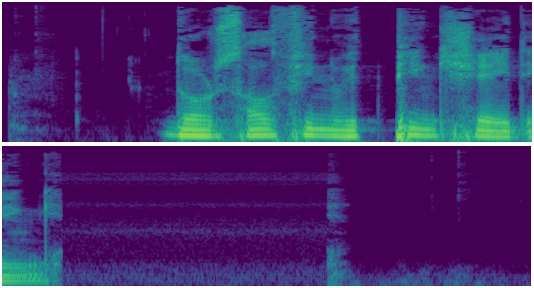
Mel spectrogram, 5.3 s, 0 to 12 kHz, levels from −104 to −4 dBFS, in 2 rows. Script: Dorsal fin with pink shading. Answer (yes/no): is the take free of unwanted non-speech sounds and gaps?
yes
